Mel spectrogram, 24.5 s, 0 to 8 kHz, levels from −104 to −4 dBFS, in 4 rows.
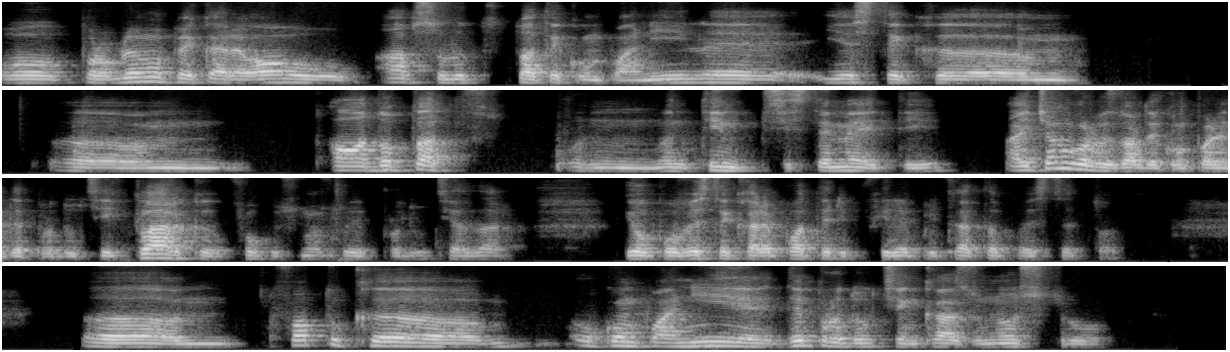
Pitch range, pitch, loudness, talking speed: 115-135 Hz, 120 Hz, -27 LUFS, 130 wpm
